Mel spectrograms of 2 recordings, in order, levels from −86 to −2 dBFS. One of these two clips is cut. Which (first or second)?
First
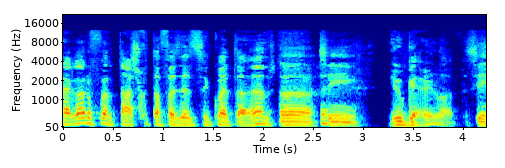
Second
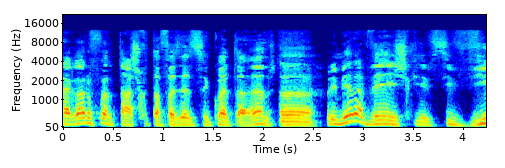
first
